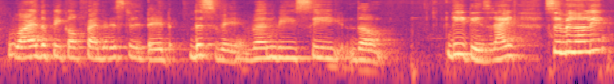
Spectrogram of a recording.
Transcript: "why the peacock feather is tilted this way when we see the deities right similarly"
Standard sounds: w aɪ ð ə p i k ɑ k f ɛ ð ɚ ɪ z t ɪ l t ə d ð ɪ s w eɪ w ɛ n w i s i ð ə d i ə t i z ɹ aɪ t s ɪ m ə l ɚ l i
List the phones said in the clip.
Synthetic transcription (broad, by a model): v aɪ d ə p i k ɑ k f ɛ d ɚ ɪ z t ɪ l t ə d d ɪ s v eɪ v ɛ n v i s i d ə d i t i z ɹ aɪ t s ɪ m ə l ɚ l i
